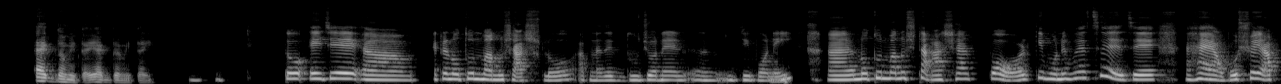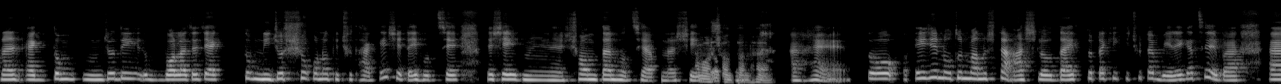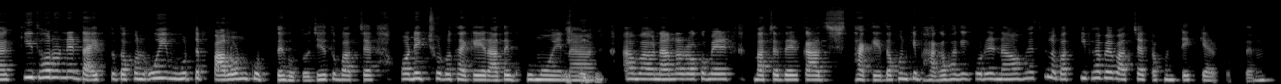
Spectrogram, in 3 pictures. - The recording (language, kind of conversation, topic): Bengali, podcast, মা বা বাবা হওয়ার প্রথম মুহূর্তটা আপনার কাছে কেমন ছিল?
- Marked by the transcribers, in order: static; tapping; chuckle; in English: "take care"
